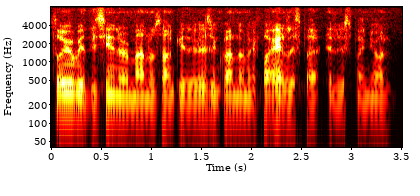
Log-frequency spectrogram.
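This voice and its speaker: A middle-aged male pastor, preaching in a relaxed, conversational way. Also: mid-range voice, muffled recording. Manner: unhurried, conversational preaching with light laughs. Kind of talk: sermon.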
